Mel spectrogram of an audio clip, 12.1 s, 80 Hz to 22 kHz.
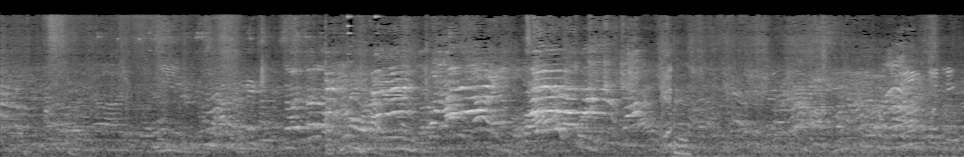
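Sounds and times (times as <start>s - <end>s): children chattering and calling: 0.0s - 12.0s
people talking: 0.0s - 12.0s.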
